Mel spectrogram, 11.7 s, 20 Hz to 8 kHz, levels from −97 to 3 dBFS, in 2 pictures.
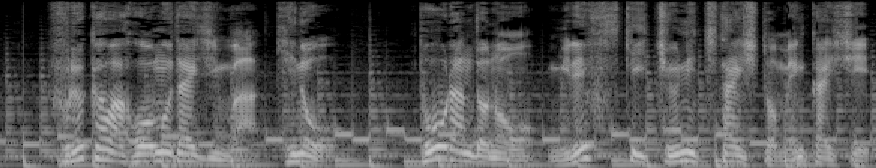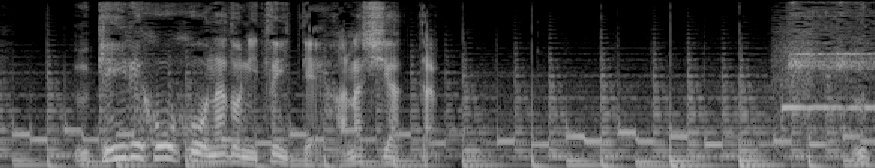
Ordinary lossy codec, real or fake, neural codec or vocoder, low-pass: none; real; none; none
